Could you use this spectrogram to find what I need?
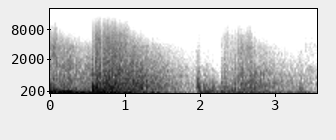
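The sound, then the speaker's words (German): Gunfire resuming, a few sharp shots cracking out over a steady low rumble of booming, with the loudest burst near the start and a couple of later reports. “Sie haben wieder zu schießen angefangen.”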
